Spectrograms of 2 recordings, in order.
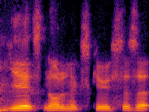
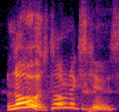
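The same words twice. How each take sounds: First: Imitated meek admission. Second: High, emphatic mock scolding; retold firm rebuke. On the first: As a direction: play him agreeing sheepishly. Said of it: "And he's like". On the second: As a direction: fire back an exasperated agreement.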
